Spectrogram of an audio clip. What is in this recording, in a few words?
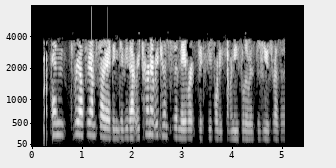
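Scottsdale Police Department South Dispatch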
